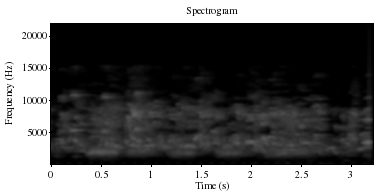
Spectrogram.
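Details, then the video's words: Evening on a farm: a crowd of birds twitters and chatters in overlapping high notes, with a few clearer whistled calls, while a fast regular low thudding runs underneath. "Birds singing in my farm at evning شام کے وقت پرندوں کی چہچہاٹ میرے فارم پے"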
